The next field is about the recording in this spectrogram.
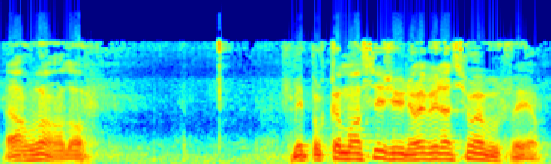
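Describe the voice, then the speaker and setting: An actor playing a shrewd, talkative police commissioner with a probing, familiar, ironic manner in a French radio mystery. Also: male voice, mid-range voice, lively intonation, unhurried, close to an everyday voice. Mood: probing, methodical. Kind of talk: French 1950s-style radio mystery acting. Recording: muffled, noisy old radio recording.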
